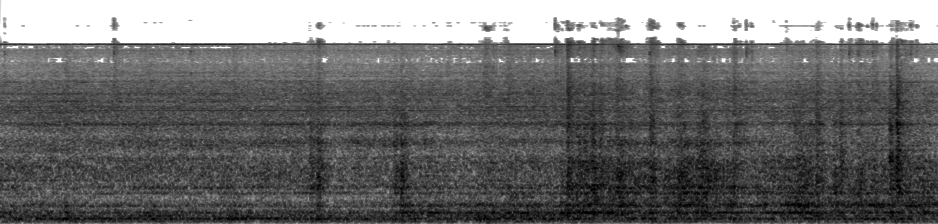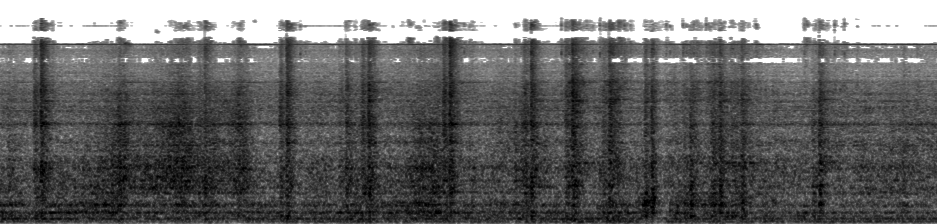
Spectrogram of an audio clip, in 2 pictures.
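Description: Train running on the track, heard from inside the rear cab: a steady low hum from the running gear, with sharp clacks of the wheels over the rails that come thick and irregular in the second half.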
